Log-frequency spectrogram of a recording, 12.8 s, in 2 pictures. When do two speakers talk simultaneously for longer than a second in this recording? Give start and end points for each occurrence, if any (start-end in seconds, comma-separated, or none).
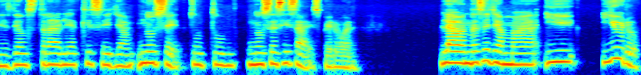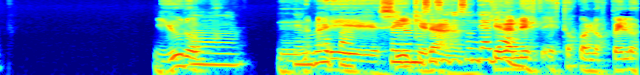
9.4-11.8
